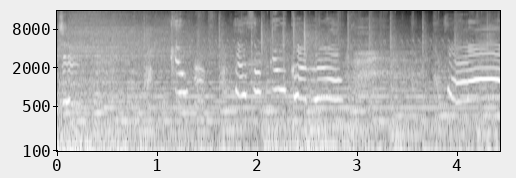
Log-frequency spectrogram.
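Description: A girl's short, high-pitched cries, repeated many times, over steady background music.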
